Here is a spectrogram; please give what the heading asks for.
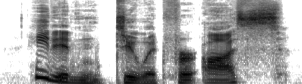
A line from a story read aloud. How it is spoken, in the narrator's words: Hal sneered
